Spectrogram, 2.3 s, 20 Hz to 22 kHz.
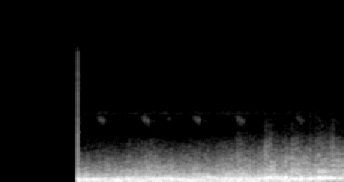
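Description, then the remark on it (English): After a brief silence, a loud jet roar cuts in abruptly and holds steady as a dense, rumbling wall of engine noise as an F-16V fighter jet carrying a payload takes off from a base in Jiayi, Taiwan. “A F-16V fighter jet takes off from a base in Jiayi with a payload.”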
